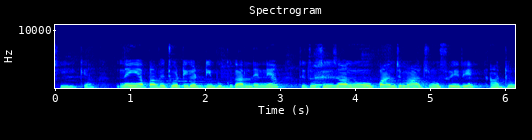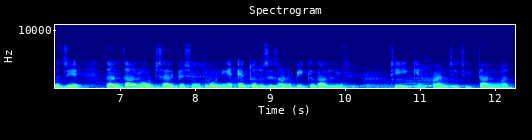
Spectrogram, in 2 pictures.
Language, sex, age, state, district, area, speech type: Punjabi, female, 30-45, Punjab, Amritsar, urban, spontaneous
